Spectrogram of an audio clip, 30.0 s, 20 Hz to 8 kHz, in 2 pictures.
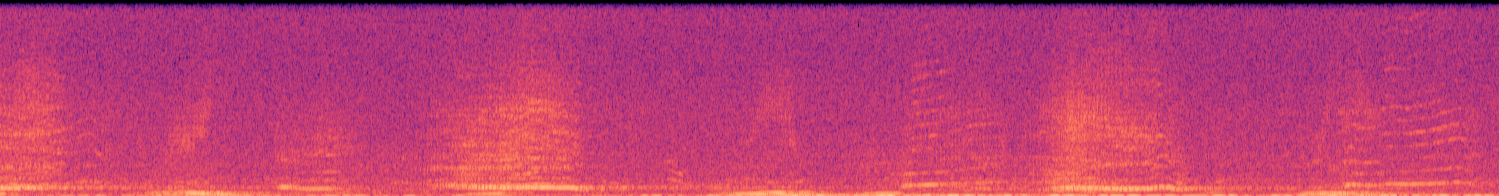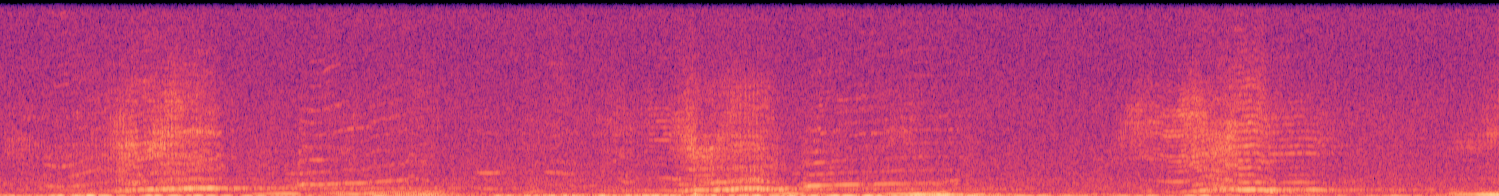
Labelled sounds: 3.0	3.4	humpback whale, 0.96 to 2.0 kHz
4.1	5.7	humpback whale, 0.83 to 4.0 kHz
9.1	10.0	humpback whale, 1.1 to 4.5 kHz
10.3	11.6	humpback whale, 1.2 to 2.9 kHz
13.4	14.7	humpback whale, 1.0 to 5.3 kHz
15.4	17.2	humpback whale, 0.83 to 2.8 kHz
18.0	19.0	humpback whale, 0.90 to 5.4 kHz
19.8	20.8	humpback whale, 0.90 to 1.1 kHz
21.5	23.4	humpback whale, 0.86 to 3.6 kHz
23.8	24.4	humpback whale, 1.0 to 2.8 kHz
26.4	28.2	humpback whale, 1.1 to 3.4 kHz

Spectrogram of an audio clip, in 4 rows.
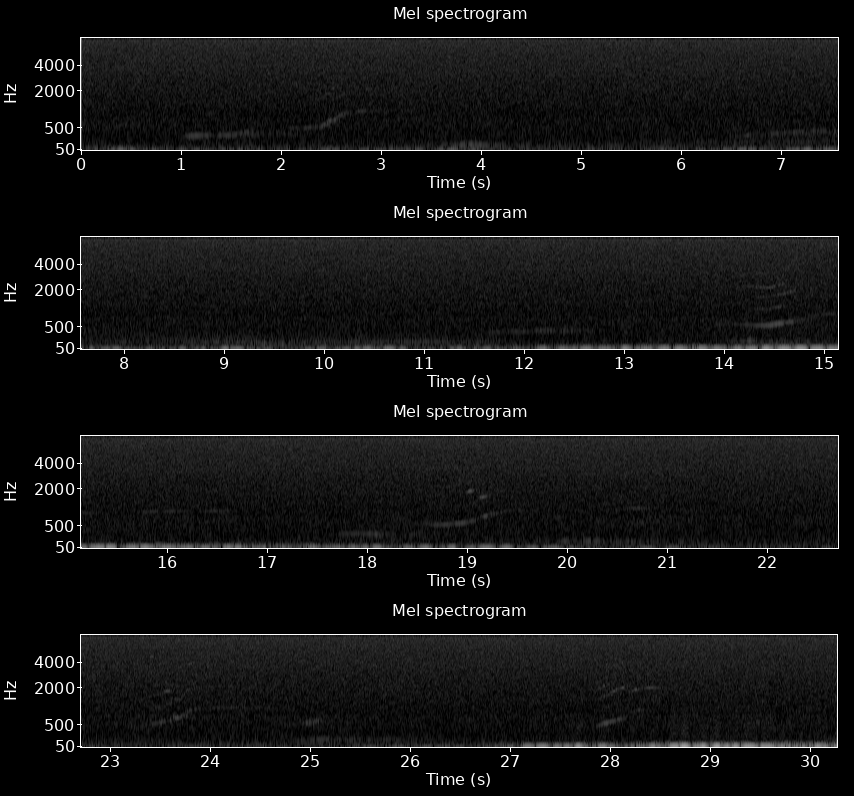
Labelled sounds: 14.2	15.1	humpback whale, 0.80 to 2.2 kHz
19.1	19.5	humpback whale, 0.80 to 0.99 kHz
28.2	28.5	humpback whale, 1.8 to 2.0 kHz

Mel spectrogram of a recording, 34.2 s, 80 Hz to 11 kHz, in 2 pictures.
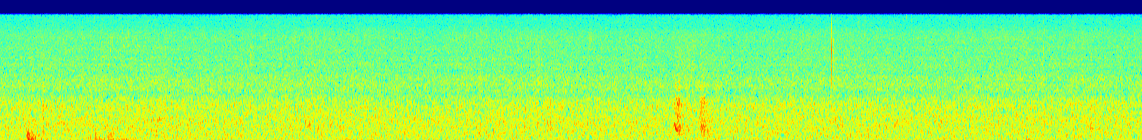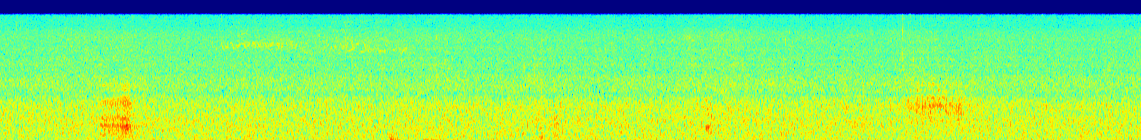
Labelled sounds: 20.5	20.9	Pacific white-sided dolphin, 3.4 to 4.0 kHz
31.0	31.3	water noise, 0.81 to 1.2 kHz

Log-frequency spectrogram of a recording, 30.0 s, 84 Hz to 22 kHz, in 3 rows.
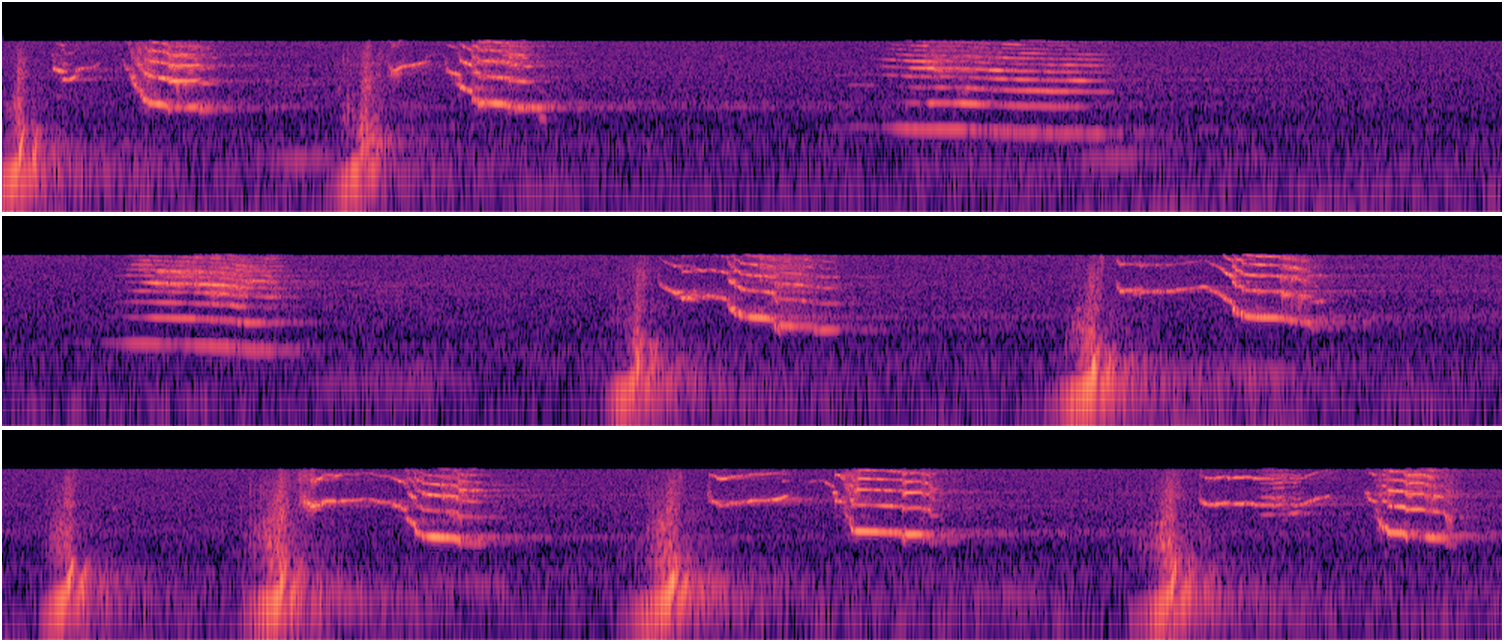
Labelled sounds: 0.3	1.6	humpback whale, 1.2 to 8.0 kHz
1.9	3.8	humpback whale, 0.80 to 7.8 kHz
5.7	7.5	humpback whale, 0.80 to 8.0 kHz
10.7	12.0	humpback whale, 0.80 to 8.0 kHz
12.4	12.7	humpback whale, 2.2 to 2.4 kHz
14.2	15.6	humpback whale, 0.80 to 7.9 kHz
17.1	19.0	humpback whale, 0.80 to 7.8 kHz
20.3	20.5	humpback whale, 0.80 to 1.1 kHz
21.6	23.5	humpback whale, 0.96 to 8.0 kHz
24.7	26.4	humpback whale, 1.0 to 7.6 kHz
27.5	29.9	humpback whale, 0.80 to 7.6 kHz

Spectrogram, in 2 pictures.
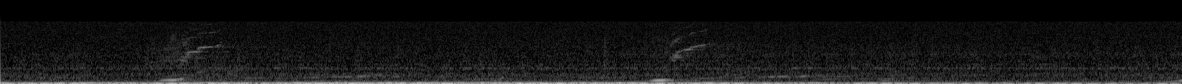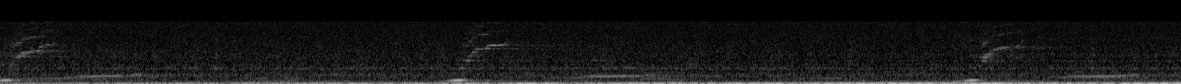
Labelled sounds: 1.8	2.3	humpback whale, 1.1 to 2.5 kHz
6.7	7.2	humpback whale, 1.1 to 2.7 kHz
12.0	12.4	humpback whale, 1.2 to 3.8 kHz
16.5	16.9	humpback whale, 1.9 to 2.7 kHz
21.7	22.1	humpback whale, 1.8 to 2.5 kHz

